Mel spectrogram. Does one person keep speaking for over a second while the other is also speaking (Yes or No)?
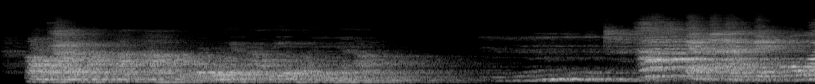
No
